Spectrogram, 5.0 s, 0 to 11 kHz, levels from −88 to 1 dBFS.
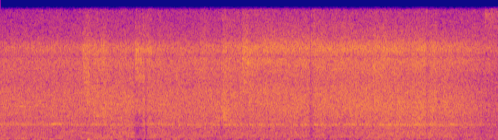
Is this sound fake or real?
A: real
